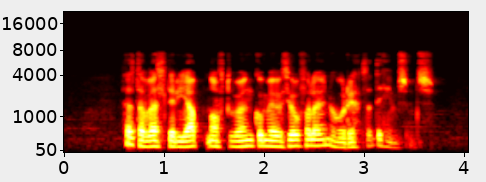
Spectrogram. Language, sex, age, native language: Icelandic, male, 20-29, Icelandic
